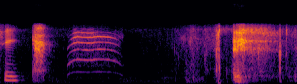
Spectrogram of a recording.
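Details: House cat reacting to a person's deep breath or sneeze; after two short vocal bursts, one steady, harmonic meow lasting nearly a second, followed by breathy human sounds and a sneeze.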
